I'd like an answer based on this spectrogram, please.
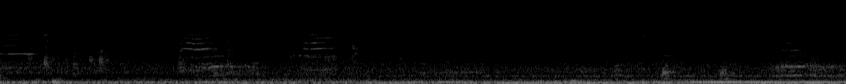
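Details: Playing kittens mew repeatedly: a quick run of thin cries near the start, then two stronger arched meows a little over a second apart, with shuffling play noises and a low background drone.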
